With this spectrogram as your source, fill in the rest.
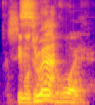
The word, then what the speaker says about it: Simon Drouin: Simon Drouin. Yeah. Simon Drouin. You say it. Go for it. Your turn. Yeah. Simon Drouin. 3 times really fast. Simon Drouin. Simon Drouin. Simon Drouin.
